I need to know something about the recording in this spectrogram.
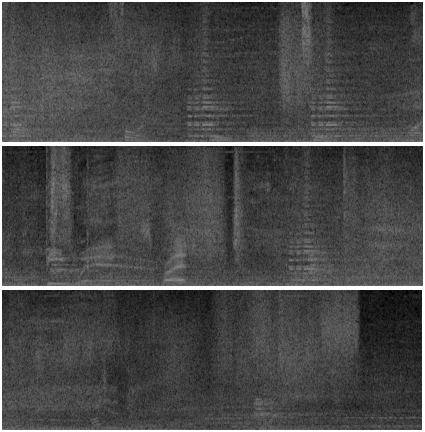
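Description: Magic spells whoosh and chime amid a fight.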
